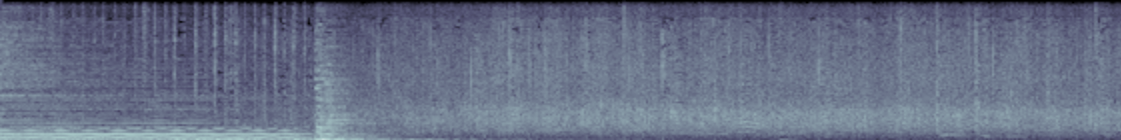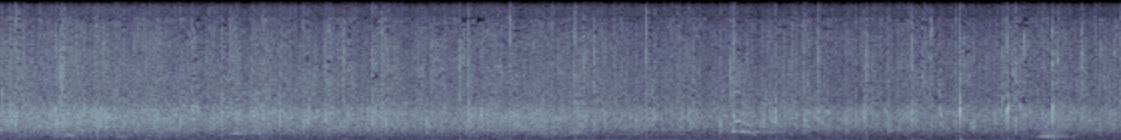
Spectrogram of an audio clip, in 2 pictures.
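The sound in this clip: Audience applause erupts at the close of a tango song performed live by a contemporary tango group; the final notes cut off after about two seconds, followed by steady, dense clapping that runs unbroken for roughly twelve seconds.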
